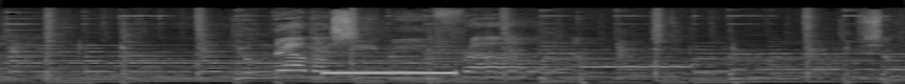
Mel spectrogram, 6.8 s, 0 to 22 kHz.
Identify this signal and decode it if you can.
Ringback tone (Europe, 425 Hz).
